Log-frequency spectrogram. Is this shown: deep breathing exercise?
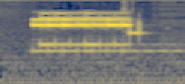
no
